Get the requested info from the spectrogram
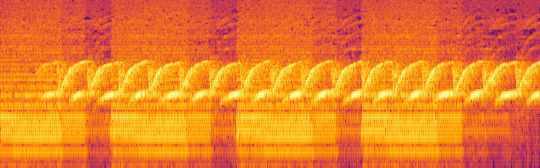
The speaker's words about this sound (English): That's our disclaimer alarm going off there for everyone. Just a nice warning siren to let you know that this is a satire show.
